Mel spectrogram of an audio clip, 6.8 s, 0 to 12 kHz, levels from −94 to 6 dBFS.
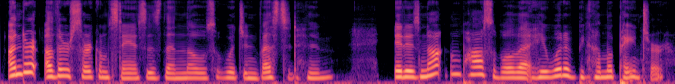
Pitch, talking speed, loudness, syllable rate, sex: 200 Hz, 170 wpm, -20 LUFS, 5.7 syllables/s, female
